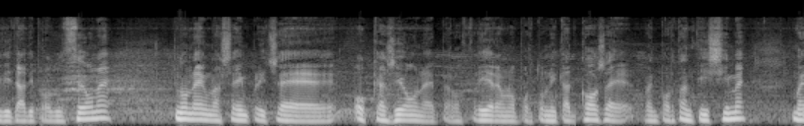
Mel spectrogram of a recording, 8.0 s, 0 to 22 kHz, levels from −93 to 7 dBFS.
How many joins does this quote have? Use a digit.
2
